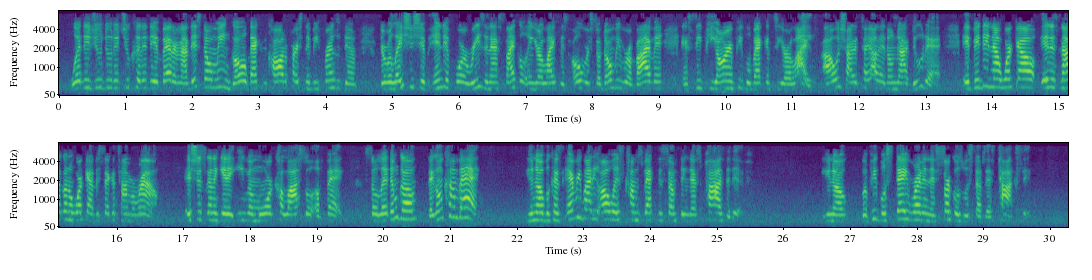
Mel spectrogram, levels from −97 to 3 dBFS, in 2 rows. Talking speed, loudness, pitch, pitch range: 230 wpm, -18 LUFS, 255 Hz, 235-280 Hz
